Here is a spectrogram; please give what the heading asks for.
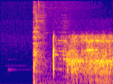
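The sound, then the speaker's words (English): A bong hit with smoke drawn in and breathed out: after a short silence, a sudden breathy rush begins, with a brief sharp burst early on, then a steady airy noise that continues to the end. “Yeah, now I can hear you. I can hear you exhaling now. You're definitely ripping one. So, all right. So, Dude, I heard the bong rip.”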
